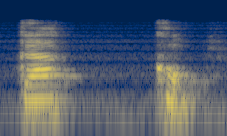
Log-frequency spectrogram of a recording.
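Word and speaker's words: がっこう: Nah, untuk sekolah sendiri itu dalam bahasa Jepangnya gako. Gako ini itu perhatikan ya ada su kecil dan u juga di akhir jadi kayak gak ko. Gak ko. K-nya dua o-nya panjang.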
